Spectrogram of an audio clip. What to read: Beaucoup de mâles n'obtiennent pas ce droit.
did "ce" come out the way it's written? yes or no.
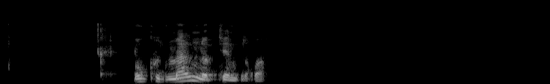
no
